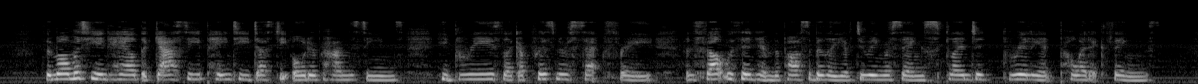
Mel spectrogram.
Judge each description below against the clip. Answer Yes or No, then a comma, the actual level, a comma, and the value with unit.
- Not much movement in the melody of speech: Yes, narrow, 2.3 semitones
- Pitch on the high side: Yes, high, 220 Hz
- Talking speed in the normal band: Yes, average, 165 wpm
